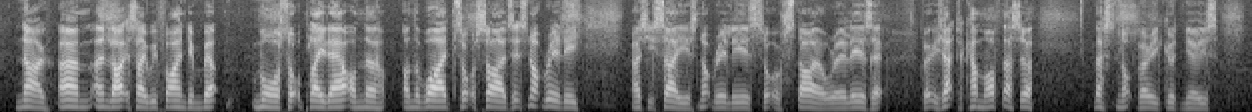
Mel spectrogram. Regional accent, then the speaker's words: Hitchin, East of England, United Kingdom; It's my hometown

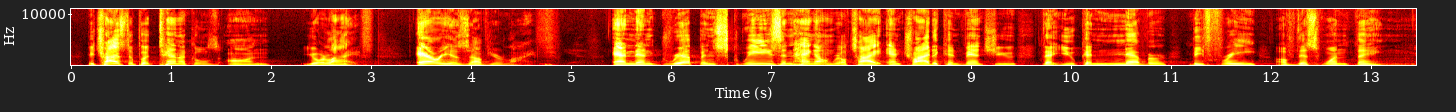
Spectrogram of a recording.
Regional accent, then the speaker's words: the South, United States; I'm from the South

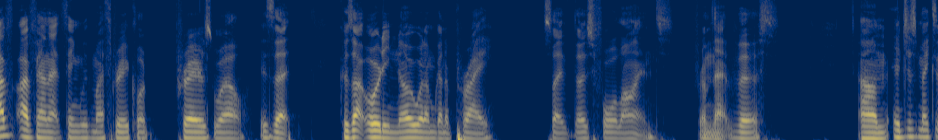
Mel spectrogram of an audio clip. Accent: Australia; We're Australian, mate.

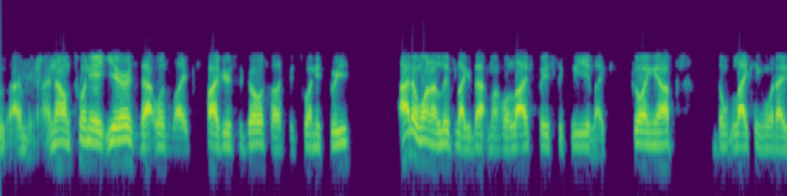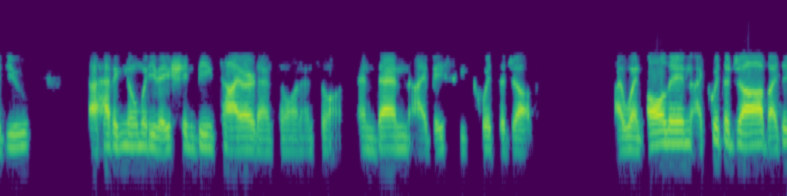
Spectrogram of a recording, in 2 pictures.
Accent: Germany; born there; also born or lived in Asia; I was born in Germany. I grew up in Asia uh, for a few years.

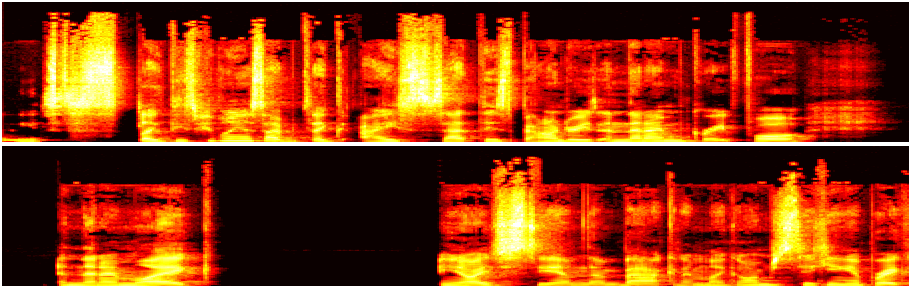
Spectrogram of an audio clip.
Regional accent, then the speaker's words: Indiana, United States; moved away as an adult; now in Los Angeles, United States; I grew up in the Midwest

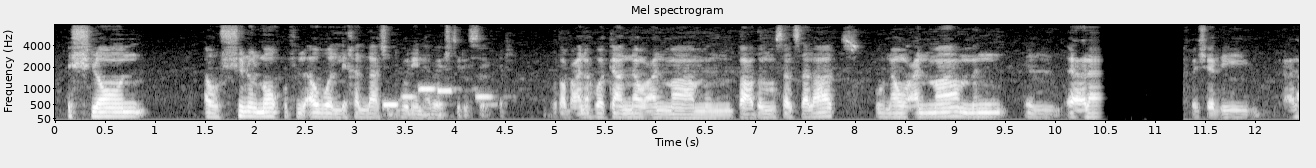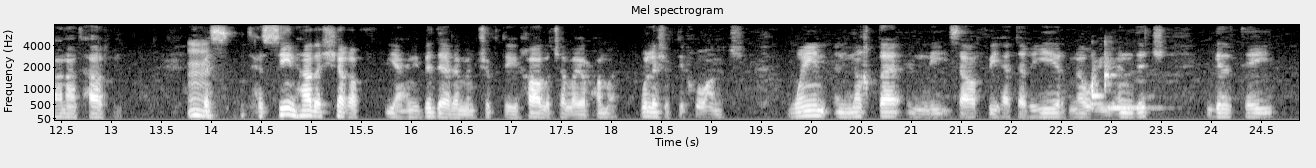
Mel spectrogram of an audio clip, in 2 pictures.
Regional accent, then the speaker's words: Kuwait; عندنا بالكويت

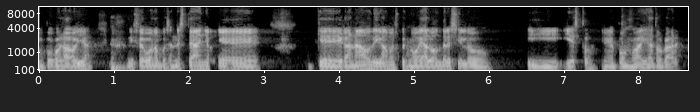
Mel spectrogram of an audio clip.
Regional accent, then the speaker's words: Barcelona, Catalonia, Spain; moved away as an adult; also born or lived in London / Madrid; yo soy de Barcelona

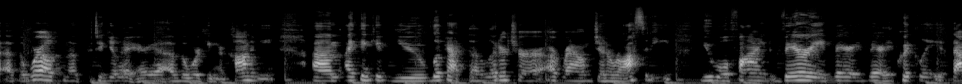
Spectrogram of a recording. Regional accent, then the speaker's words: United States; I grew up in the United States

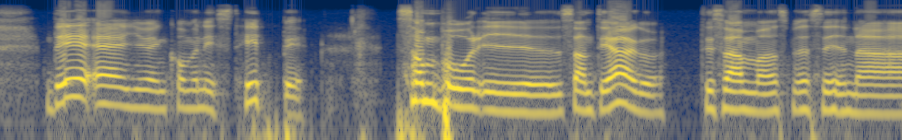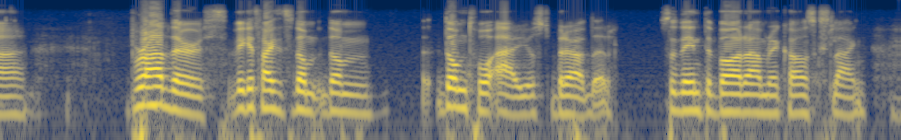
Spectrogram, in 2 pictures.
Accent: Sweden; som svensk

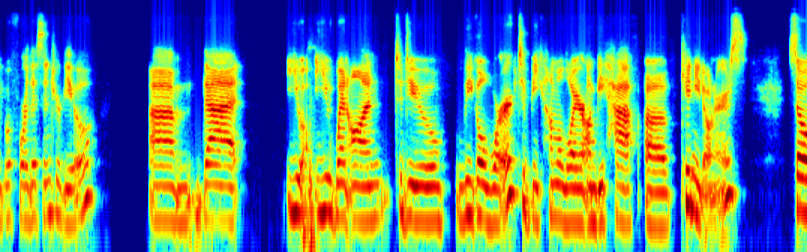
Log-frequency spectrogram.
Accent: Canada; moved away; I'm also from Canada

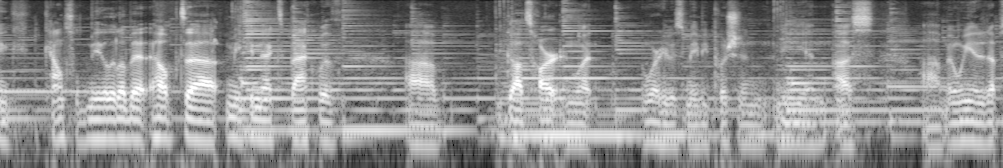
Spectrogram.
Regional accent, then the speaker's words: Oklahoma City, Oklahoma, United States; moved away as an adult; now in Kansas City, United States; We're from Oklahoma City originally, and I work in the medical field

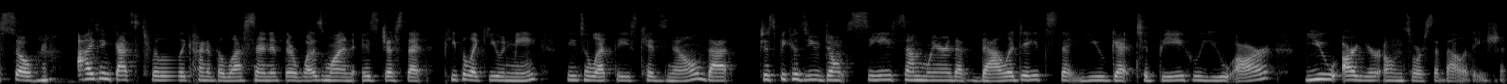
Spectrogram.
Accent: New England, United States; I'm from New England

